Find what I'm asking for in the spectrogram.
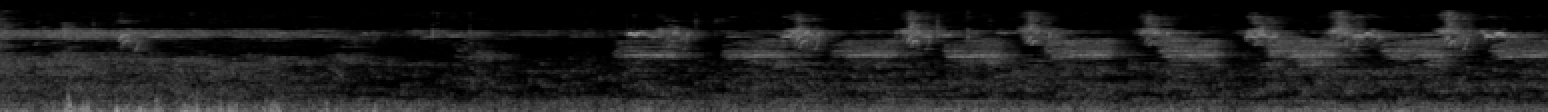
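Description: Wind at Banyuls-sur-Mer rumbles and buffets the microphone, strongest at the start, while birds chirp in a quick repeating pattern in the background.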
